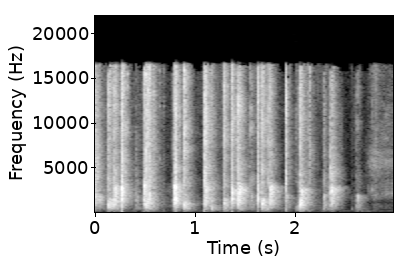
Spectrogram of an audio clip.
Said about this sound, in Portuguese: Palmas, faz favor, aqui no estúdio.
